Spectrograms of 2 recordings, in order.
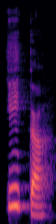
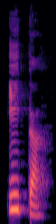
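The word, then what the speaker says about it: ήτα: letter is a vowel ITA which makes an e sound like I said before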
